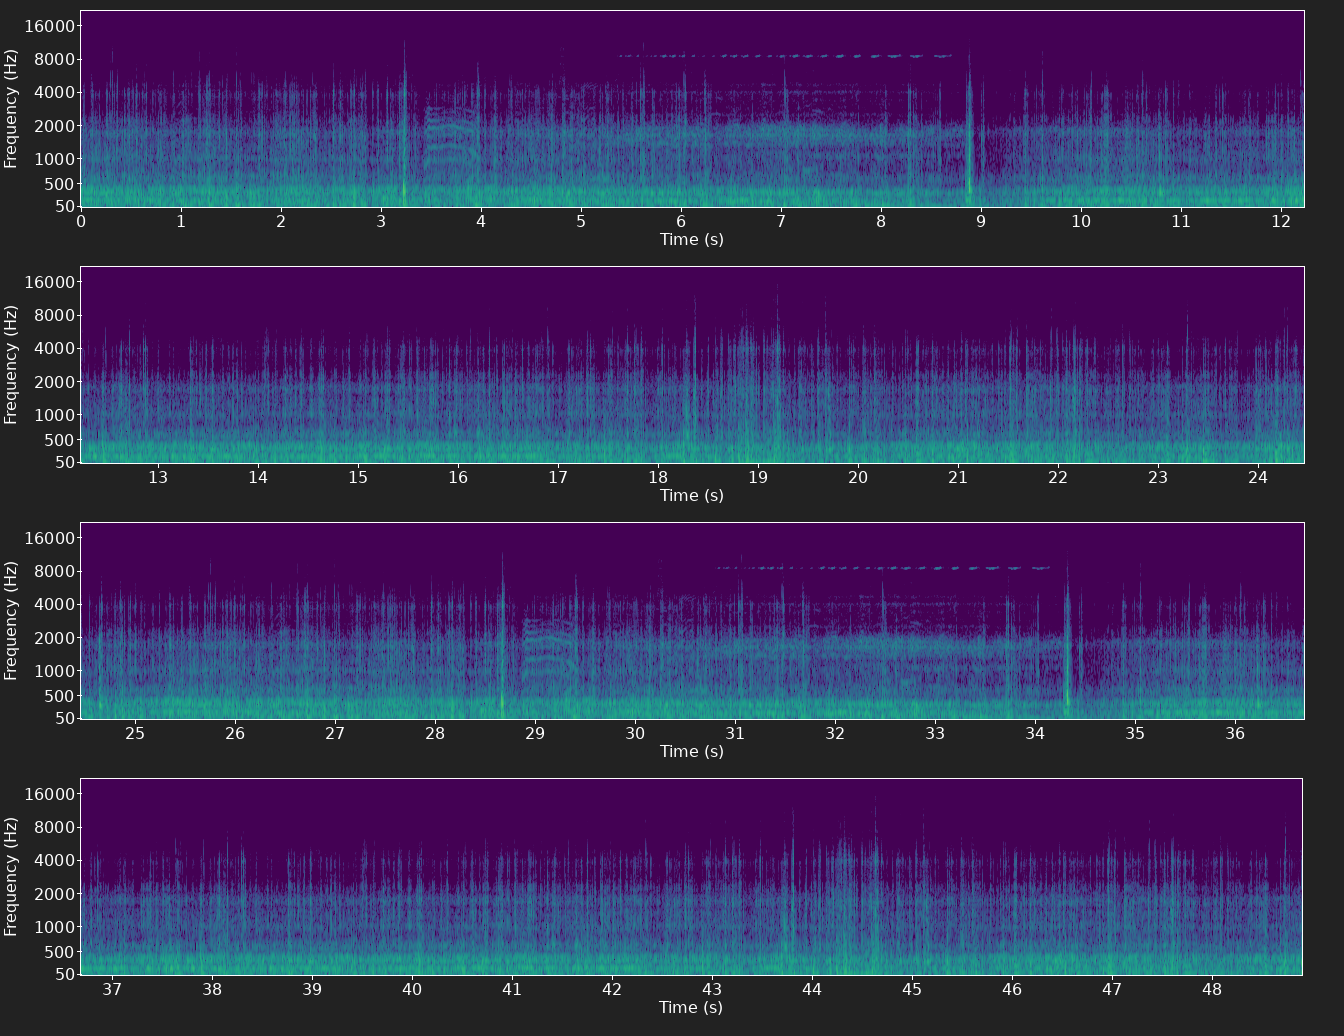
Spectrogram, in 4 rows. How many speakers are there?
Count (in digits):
0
